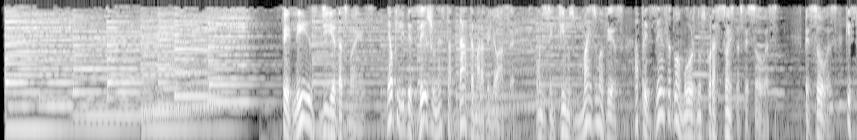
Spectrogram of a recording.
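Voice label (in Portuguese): MÂE VOCÊ É ESPECIAL, Masculino; Dia das Mães; Telemensagens 2017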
